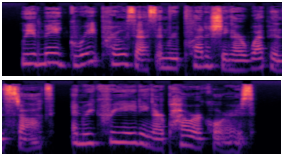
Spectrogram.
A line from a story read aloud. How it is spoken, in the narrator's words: Nergal said smoothly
